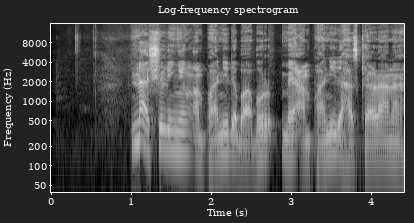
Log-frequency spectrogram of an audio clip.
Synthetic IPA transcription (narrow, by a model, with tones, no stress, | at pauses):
ʔɪ˦naː˨ʃɪ˦ɽɪ˨ɲjɪ˦ŋʔa˨mɸaː˨niː˦da˨baː˨bʊ˦rma˨jʔa˨mɸaː˨niː˦da˨ɦa˦skʲɛ˦rɽaː˦naː˦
